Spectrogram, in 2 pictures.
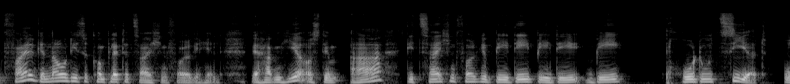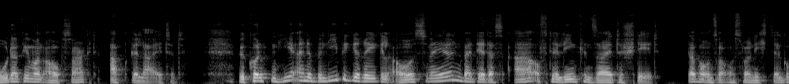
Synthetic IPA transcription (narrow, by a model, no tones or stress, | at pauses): faɪlɡənaʊdiːzəkʰɔmpl̥ɛtət͡saɪçn̩fɔ̰lɡəɦɪ̰nviːɐɦaːbm̩ɦiːɐʔa̰ʊsd̥eːmʔaːd̥iːt͡saɪçn̩fɔlɡəbeːdeːbeːdeːbeː | pʁ̥odut͡siːɐtʔoːdɐviːmanʔa̰ʊxz̥aːktʔapɡ̥əla̰ɪtʰət | v̥iːɐkʰɔntn̩ɦiːɐʔaɪnəbəliːbɪɡəʁeːɡl̩ʔa̰ʊsv̥ɛːlənbaɪdeːɐdasʔaːʔa̰ʊfd̥eːɐlɪŋkn̩zaɪtəʃtḛːt | d̥aːvaːɐʊnzəʁəʔa̰ʊsv̥aːlnɪçtz̥eːɐɡ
